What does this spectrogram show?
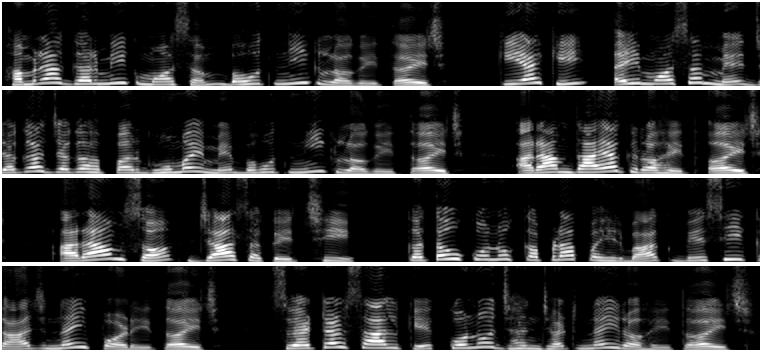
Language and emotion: Maithili, neutral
